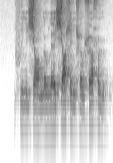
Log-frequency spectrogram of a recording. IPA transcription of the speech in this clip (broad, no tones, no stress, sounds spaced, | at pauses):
f i l i ɕ ɑ n̪ œ u̯ l ɛ ɕ ɑ ɬ ɛ ɲ ɬ œ u̯ ɬ œ ħ ʉ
